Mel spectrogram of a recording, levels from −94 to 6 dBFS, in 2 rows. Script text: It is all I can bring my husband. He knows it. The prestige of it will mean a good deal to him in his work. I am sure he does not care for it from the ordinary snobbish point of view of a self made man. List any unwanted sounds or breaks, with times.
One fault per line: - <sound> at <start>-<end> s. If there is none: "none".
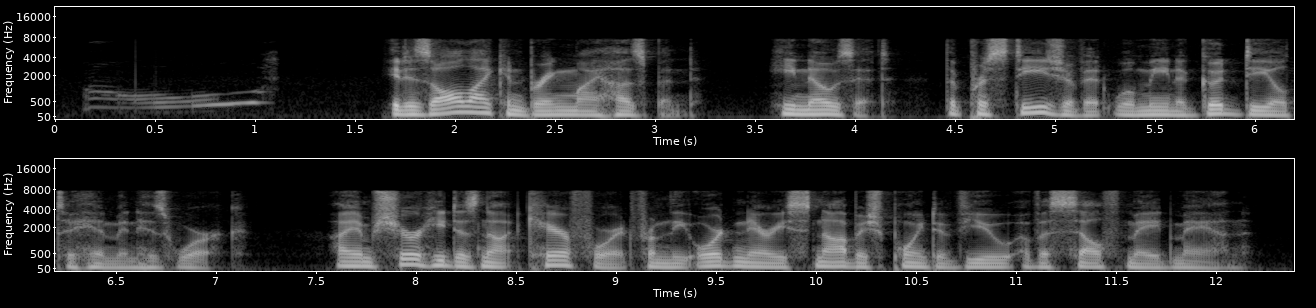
- sigh at 0.1-1.1 s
